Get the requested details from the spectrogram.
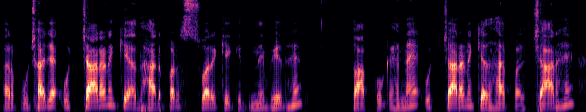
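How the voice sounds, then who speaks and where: A male Hindi grammar teacher with a Bihari accent, giving a live online class. He keeps asking his students questions, repeats key points, and often clears his throat. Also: fairly high pitch, expressive, normal speed, darkish tone, no echo, clean studio sound.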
